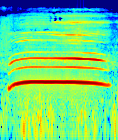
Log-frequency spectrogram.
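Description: Small brown puppy howling: one long, steady howl that rises at its start and is held for nearly two seconds.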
